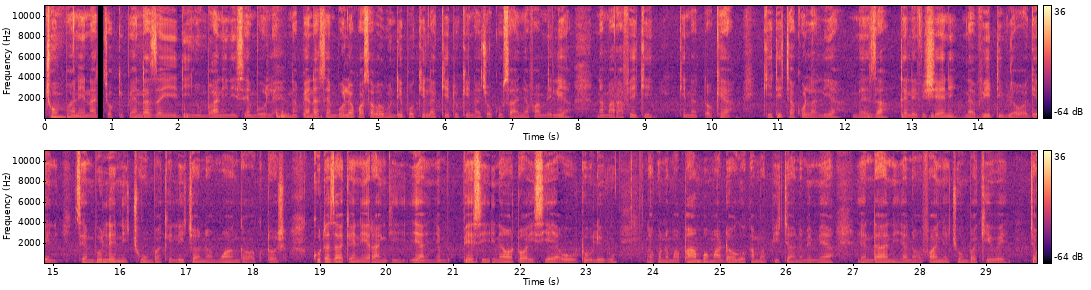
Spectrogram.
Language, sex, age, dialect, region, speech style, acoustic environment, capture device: Swahili, male, 18-24, Kenya - Nairobi Sheng-influenced, Kenya, relaxed, appliances; nature, mobile / Linux / Chrome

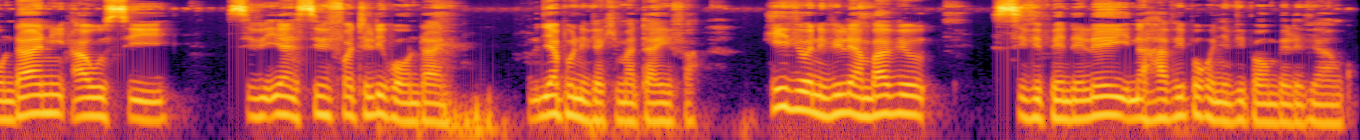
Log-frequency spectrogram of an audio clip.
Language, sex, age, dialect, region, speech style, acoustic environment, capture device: Swahili, male, 25-34, Tanzania - Dar es Salaam, Tanzania, relaxed, nature, mobile / Linux / Chrome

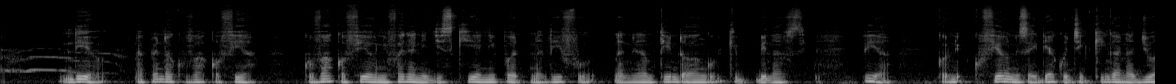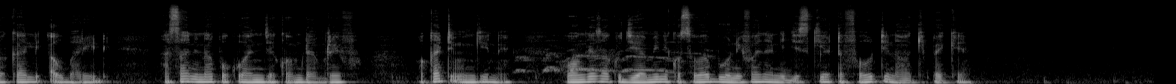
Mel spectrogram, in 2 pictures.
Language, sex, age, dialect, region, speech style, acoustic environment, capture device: Swahili, male, 18-24, Kenya - Nairobi Sheng-influenced, Kenya, relaxed; happy, silence, desktop / Windows / Chrome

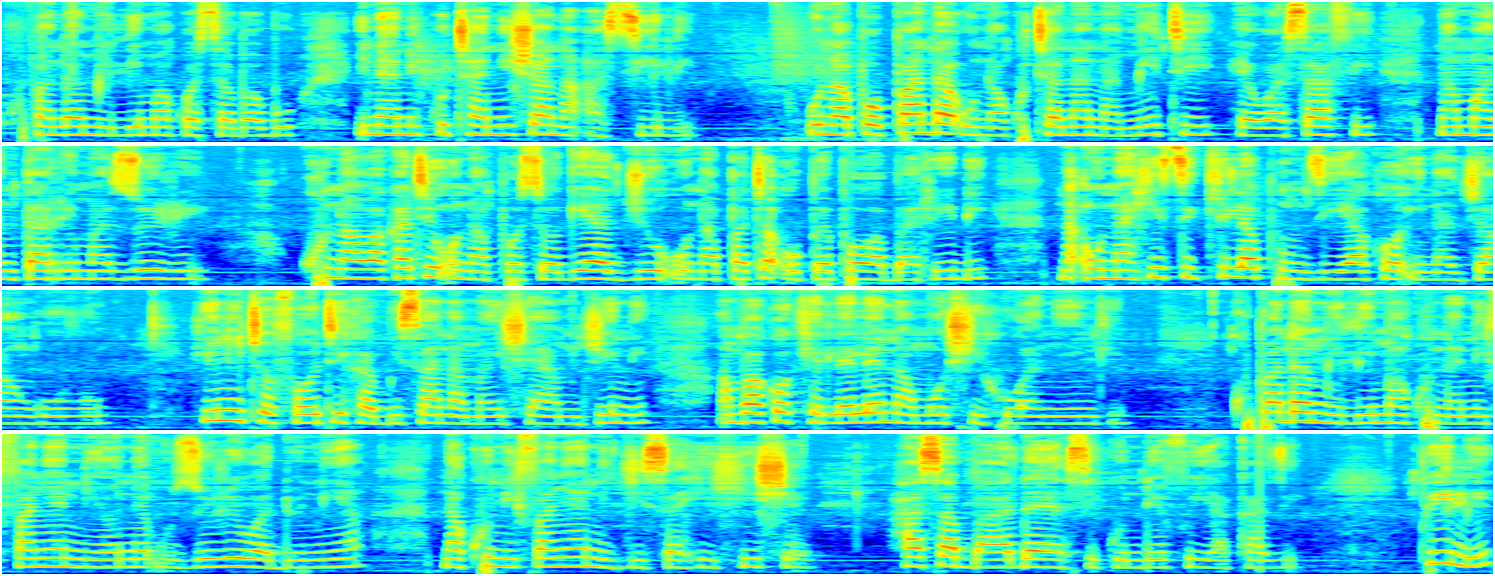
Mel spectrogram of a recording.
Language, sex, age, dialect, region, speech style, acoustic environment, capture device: Swahili, female, 18-24, Kenya - Nairobi Sheng-influenced, Kenya, relaxed, silence; appliances; people talking, mobile / Linux / Chrome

